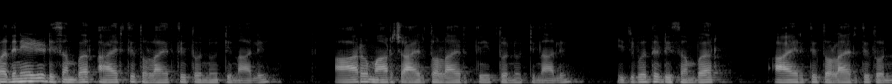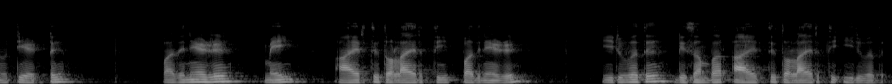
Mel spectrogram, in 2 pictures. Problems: low volume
